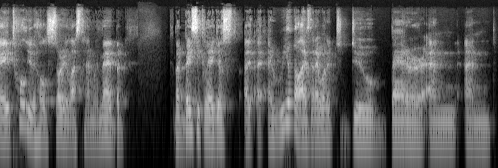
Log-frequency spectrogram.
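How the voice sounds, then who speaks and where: A man's voice: medium pitch, darkish tone, reverberant. A man from Ecuador who works as a psychiatrist, talking as an interview guest and often repeating words as he starts a sentence. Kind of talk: interview conversation.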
